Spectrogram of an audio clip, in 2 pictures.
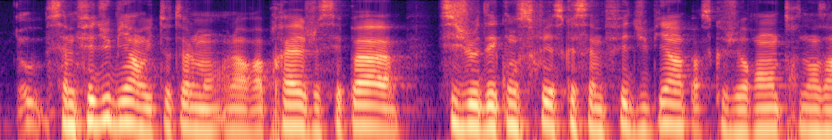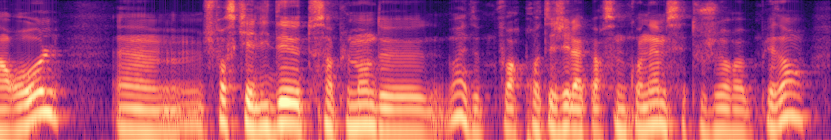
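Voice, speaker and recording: Speaking at a fairly quick pace, the man keeps a medium pitch and fairly even intonation. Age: 20s. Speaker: interview guest on relationships. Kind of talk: personal interview. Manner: halting, many hesitations.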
